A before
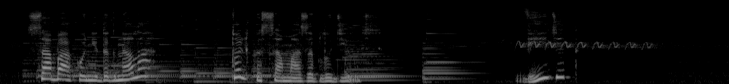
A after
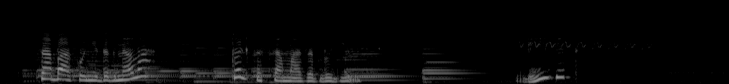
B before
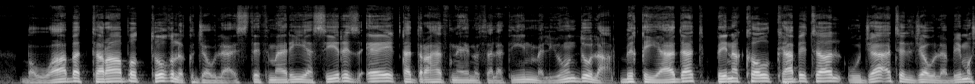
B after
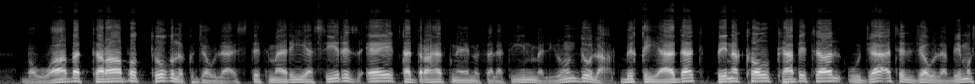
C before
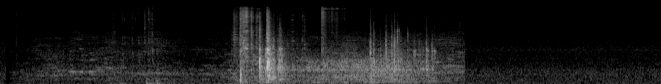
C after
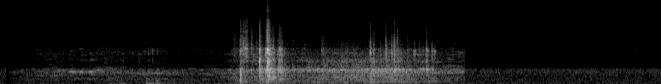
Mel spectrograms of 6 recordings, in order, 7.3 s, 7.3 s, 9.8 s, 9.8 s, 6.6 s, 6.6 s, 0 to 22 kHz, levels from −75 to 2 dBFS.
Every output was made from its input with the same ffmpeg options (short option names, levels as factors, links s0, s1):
-af "adynamicsmooth=sensitivity=1.5:basefreq=1500,superequalizer=8b=2:9b=0.501:11b=1.78:16b=0.316,volume=0.668"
